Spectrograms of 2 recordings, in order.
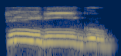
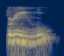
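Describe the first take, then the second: First: "perigo" with the first syllable fully voiced, pe-ri-go; pełna wymowa sylab. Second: "perigo" with the first vowel swallowed, like "prigo"; zredukowana samogłoska. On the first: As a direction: spell out every vowel of "perigo", drawn out. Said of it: "nós não pronunciamos perigo". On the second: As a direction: say "perigo" as in casual speech, the "e" nearly silent. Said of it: "Aqui perigo não se nota". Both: Shown as a demonstration.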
